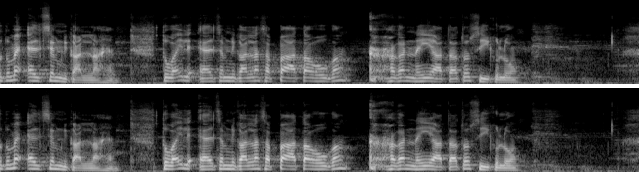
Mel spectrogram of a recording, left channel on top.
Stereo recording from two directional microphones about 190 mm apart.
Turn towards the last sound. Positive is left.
turn(degrees=-55)  # may be behind; listen again after turning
